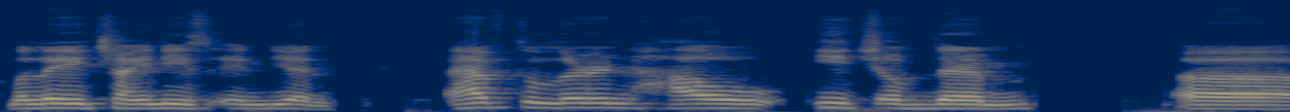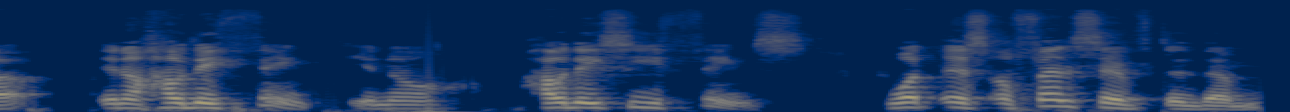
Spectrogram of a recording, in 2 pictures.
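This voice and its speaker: A Filipino man in his forties with a Filipino accent talks as a guest in a relaxed conversation. His voice sits fairly high, and he tells stories in an animated way, switching freely between English and Tagalog. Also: a little slow. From Philippines. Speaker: guest, wealth manager. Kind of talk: casual conversation.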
